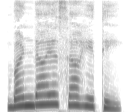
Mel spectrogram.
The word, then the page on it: ಬಂಡಾಯಸಾಹಿತಿ: baṇḍāya sāhiti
